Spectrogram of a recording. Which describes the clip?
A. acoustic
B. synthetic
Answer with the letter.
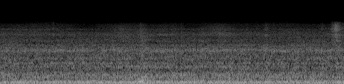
B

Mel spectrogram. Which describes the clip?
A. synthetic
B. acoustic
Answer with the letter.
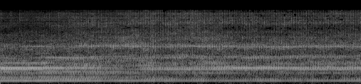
A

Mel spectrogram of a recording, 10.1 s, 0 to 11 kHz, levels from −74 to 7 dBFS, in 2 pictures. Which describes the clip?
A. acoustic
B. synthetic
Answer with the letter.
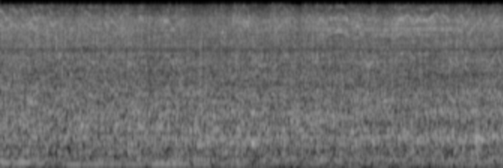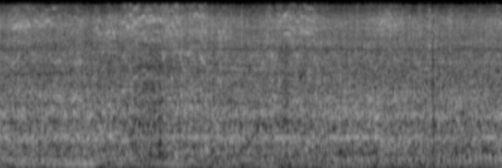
A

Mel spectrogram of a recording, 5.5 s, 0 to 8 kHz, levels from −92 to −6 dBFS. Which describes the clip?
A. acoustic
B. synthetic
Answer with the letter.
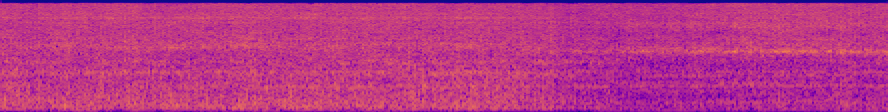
B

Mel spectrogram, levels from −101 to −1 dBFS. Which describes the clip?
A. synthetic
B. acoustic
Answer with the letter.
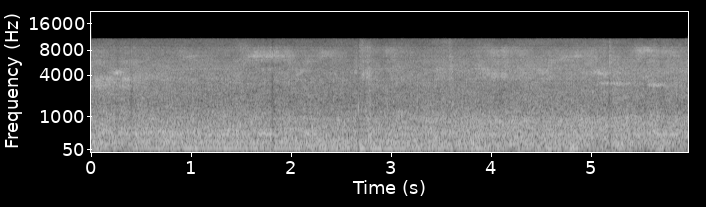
A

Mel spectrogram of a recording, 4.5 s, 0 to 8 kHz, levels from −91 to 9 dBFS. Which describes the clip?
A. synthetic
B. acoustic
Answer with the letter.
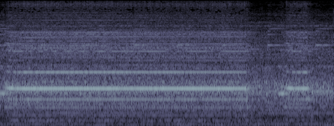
B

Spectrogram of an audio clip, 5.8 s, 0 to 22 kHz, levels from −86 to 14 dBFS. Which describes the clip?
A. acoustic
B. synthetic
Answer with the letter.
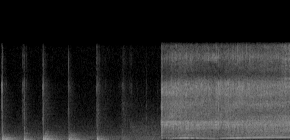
A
